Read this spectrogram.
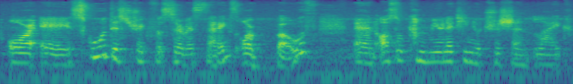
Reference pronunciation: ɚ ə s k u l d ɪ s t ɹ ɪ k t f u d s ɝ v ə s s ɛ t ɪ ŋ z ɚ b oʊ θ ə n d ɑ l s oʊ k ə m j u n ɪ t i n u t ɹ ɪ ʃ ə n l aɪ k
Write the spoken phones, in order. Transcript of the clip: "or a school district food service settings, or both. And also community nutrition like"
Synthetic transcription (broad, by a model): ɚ ə s k u l d ɪ s t ɹ ɪ k t f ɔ s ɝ v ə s s ɛ t ɪ ŋ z ɚ b oʊ θ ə n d ɑ l s oʊ k ə m j u n ɪ t i n u t ɹ ɪ ʃ ə n l aɪ k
